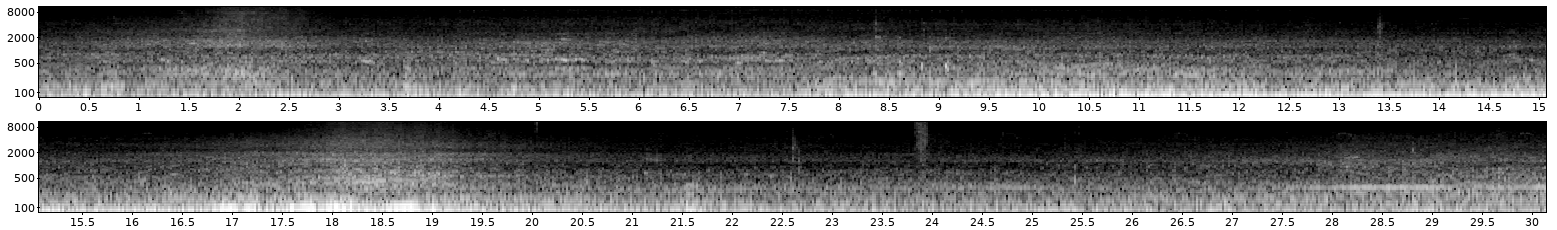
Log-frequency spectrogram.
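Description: Town-centre street traffic: a steady low rumble of engines, with a vehicle passing close about two seconds in and a louder, deeper one passing around the middle of the stretch.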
